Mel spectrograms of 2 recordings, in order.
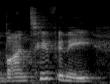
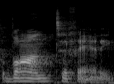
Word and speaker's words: Vontifany: know cuz Bonnie also kind of mini but Vaughn Tiffany she said in actually it's pronounced Vaughn to Fanny because I said you know people all the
